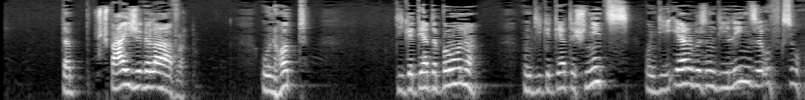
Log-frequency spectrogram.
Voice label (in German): Hessisch; Sprachbsp; Mitteldeutsch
